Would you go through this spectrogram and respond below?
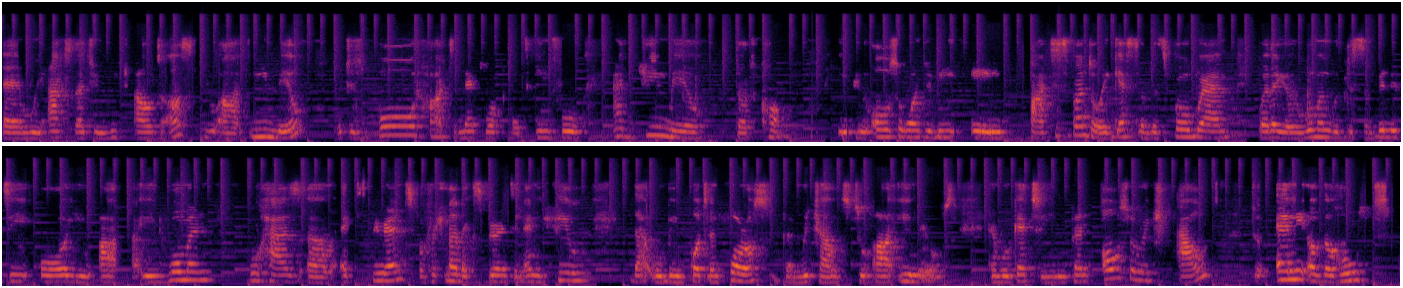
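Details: Adult woman speaking; Normal speech.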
